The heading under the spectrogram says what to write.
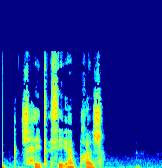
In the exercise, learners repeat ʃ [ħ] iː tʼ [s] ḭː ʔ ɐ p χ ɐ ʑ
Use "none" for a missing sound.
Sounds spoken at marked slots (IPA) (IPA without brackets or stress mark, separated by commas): ħ, s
